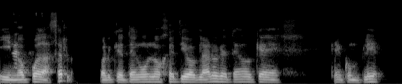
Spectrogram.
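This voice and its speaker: Delivered at a very fast pace, a man's medium-pitched voice carries a dark, mellow tone. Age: 30s. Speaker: finance educator and entrepreneur. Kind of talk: casual interview.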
